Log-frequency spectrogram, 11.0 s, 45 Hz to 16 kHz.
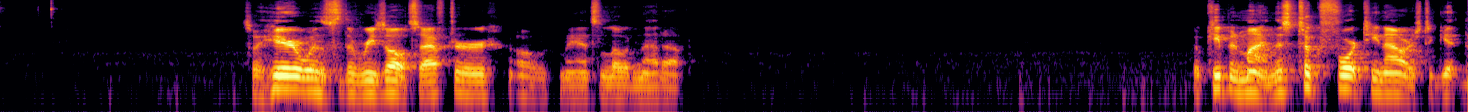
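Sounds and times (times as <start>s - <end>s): computer mouse clicks: 0.0s - 0.6s
man speaking: 1.8s - 5.2s, 9.0s - 11.0s.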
